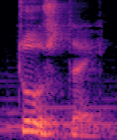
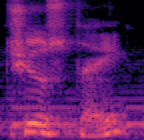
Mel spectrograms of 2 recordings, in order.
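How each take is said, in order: First: A plain t with no y sound follows. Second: The t and y blend into a ch sound. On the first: "in American English ... they're just gonna drop the, the E sound and it becomes Tuesday" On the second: "in R P we we assimilate the sound or we kind of blend the, the sounds together"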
